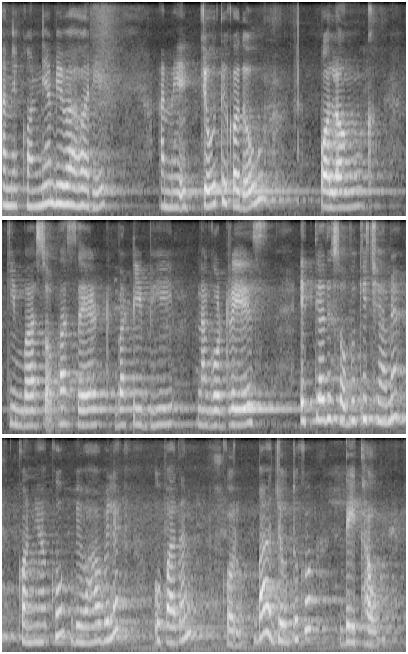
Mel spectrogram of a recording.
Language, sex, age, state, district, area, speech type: Odia, female, 18-30, Odisha, Balangir, urban, spontaneous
